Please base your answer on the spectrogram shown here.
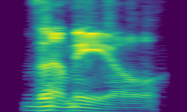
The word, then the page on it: vermeil: British English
